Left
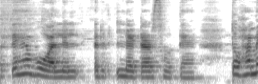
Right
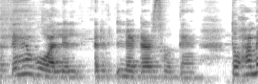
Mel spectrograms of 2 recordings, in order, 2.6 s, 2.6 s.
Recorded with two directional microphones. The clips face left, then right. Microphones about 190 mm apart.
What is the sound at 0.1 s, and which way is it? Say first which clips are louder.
A woman's voice: left 2 dB; 30° left (ahead or behind).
